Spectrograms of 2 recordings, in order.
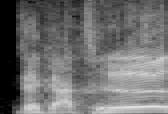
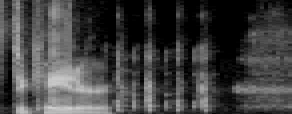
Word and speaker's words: Decatur: So I read one sign and I was like, yeah, we're on Decatur Street. Decatur. Thinking that's a very French way to pronounce it. It's like, no, it's Decatur.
